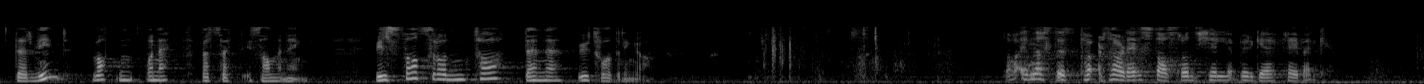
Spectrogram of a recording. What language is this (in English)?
Norwegian Nynorsk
